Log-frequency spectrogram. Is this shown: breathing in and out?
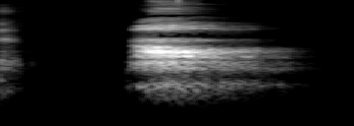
yes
